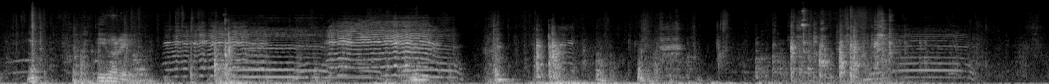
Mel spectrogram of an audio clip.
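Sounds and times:
domestic goat kids being chased out of a goat pen in a farmyard: 0:00.0 - 0:10.2.

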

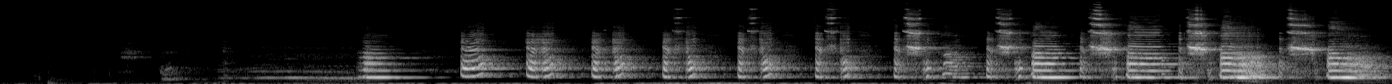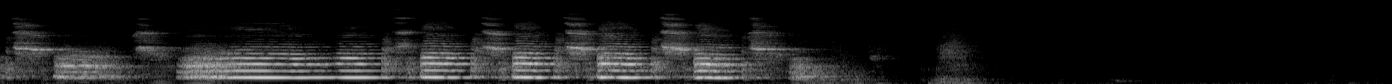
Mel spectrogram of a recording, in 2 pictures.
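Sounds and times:
Hungarian lowland donkey braying in a zoo: 0:01.6 - 0:22.3.

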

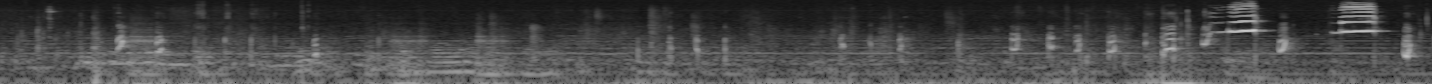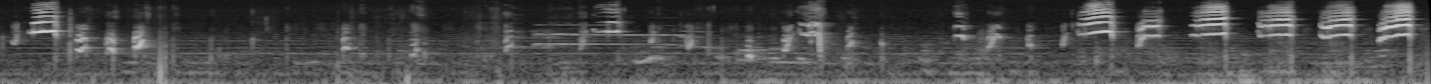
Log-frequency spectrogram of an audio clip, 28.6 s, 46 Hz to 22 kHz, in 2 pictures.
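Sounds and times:
male guinea pig in a farmyard: 0:10.2 - 0:16.1, 0:19.3 - 0:23.3, 0:23.9 - 0:28.6.

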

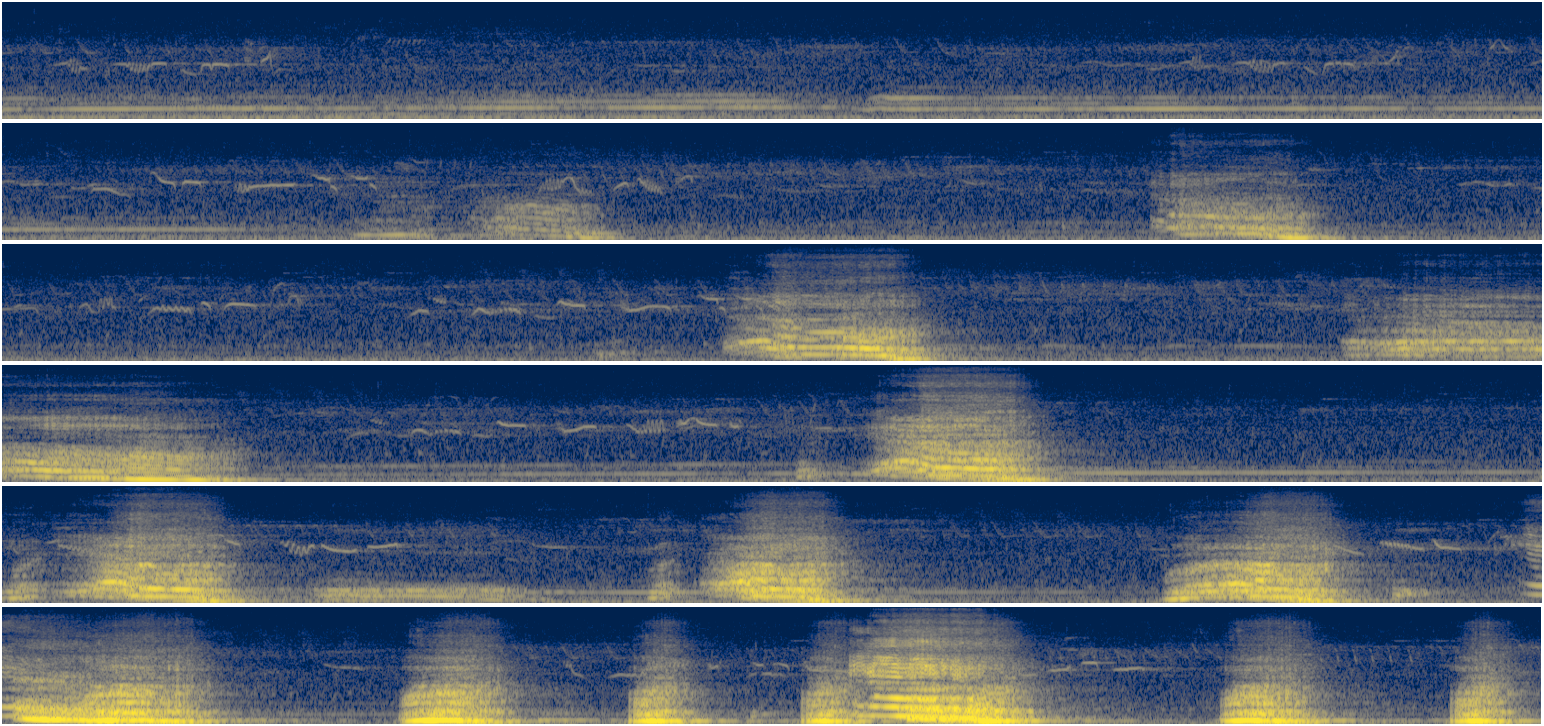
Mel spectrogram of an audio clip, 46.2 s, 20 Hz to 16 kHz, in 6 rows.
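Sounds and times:
lion roaring at Jaszbereny zoo: 0:22.1 - 0:24.4, 0:27.0 - 0:28.6, 0:30.8 - 0:35.5, 0:36.6 - 0:46.1.

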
